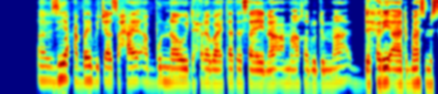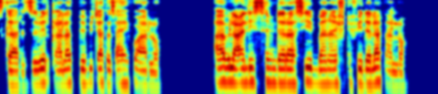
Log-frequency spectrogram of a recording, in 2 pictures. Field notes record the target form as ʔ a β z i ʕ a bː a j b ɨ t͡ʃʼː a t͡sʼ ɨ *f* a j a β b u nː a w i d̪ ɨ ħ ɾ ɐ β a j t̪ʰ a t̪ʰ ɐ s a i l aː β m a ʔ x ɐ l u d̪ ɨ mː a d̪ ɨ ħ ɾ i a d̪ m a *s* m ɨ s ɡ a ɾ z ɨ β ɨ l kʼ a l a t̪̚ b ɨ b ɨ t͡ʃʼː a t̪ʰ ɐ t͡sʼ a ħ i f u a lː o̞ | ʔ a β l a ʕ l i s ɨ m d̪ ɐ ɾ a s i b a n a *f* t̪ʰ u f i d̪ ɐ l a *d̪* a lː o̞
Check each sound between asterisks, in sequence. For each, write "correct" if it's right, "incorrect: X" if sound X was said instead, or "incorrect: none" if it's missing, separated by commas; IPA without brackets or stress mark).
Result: incorrect: ħ, correct, incorrect: ʃ, incorrect: t̪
